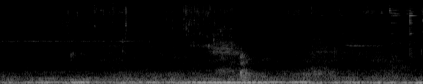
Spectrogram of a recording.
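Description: Cow dung water is poured onto a diseased hibiscus plant, giving a soft, steady splashing trickle that swells slightly midway, heard close and alone.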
